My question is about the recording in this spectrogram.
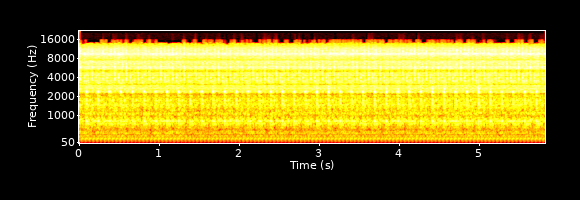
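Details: Free Ford 2600 tractor on first start attempts, smoking as it burns oil off, with plug wires popping off. A lumpy, loping idle with a dull knock once or twice a second over a steady clatter. The owner says fuel delivery is not feeding enough fuel.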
